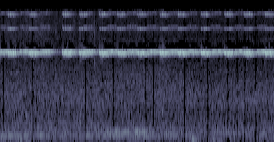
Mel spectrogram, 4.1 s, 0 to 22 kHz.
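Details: Cicada recorded in the early morning of 2 March 2021 in a residential garden in Cape Town, South Africa, with an AudioMoth: a loud, continuous high-pitched buzzing whine with pulsing swells, steady throughout, faint low hum beneath.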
